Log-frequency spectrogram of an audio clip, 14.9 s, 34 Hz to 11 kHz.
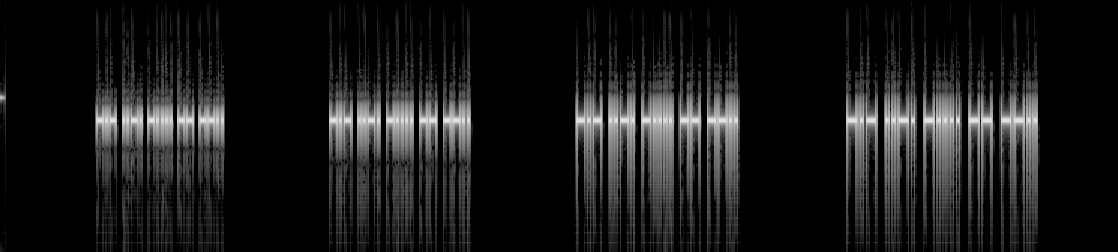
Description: Morse code, heard as a keyed tone, about 34 wpm, 700 Hz. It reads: KF6MZ KF6MZ KF6MZ KF6MZ
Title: Speed Racing - USA 2x2 Call Signs 28wpm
